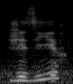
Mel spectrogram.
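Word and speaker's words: geysir: une hauteur de 10,3 le geyser mots que l'islande et prononce gésir et qui signifie fureur s'élève majestueusement à son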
